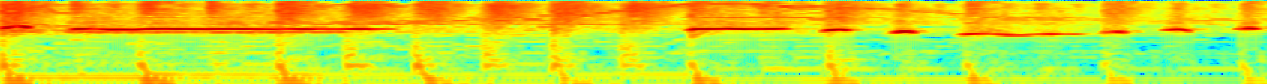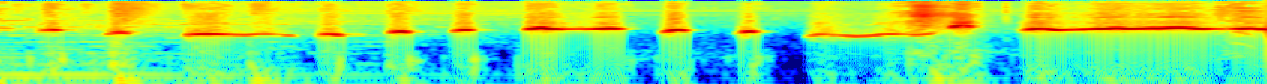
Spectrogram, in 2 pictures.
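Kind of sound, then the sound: human body sound, person whistling a tune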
